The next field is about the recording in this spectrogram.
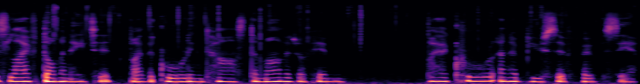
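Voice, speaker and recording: Soft-spoken and somewhat breathy, a woman with a dark, mellow tone and fairly low pitch talks in a monotone, flat intonation at a moderate pace, with a dry, close sound and no echo. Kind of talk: ghost story narration. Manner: seductive, soft-spoken.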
